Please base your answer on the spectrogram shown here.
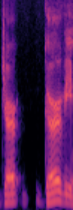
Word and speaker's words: Jervey: Guest today Dr gervy how do you say how do you say dery okay because it's spelled with a J but it's pronounced as a G right okay um CEO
